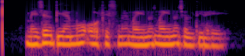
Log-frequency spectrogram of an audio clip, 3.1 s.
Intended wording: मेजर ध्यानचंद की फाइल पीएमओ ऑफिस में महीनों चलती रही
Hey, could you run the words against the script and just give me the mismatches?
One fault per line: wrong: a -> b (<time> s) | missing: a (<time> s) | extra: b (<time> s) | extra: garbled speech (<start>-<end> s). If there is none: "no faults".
missing: ध्यानचंद की फाइल (0.7 s)
extra: महीनों (2.0 s)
